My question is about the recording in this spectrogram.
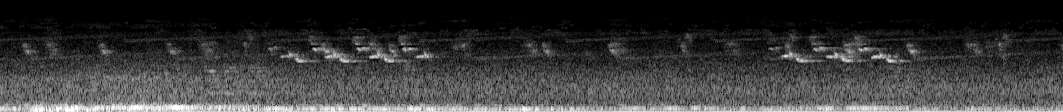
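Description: Birds chirping in short clustered bursts, once about three seconds in and again near eight seconds, over a steady low hum.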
